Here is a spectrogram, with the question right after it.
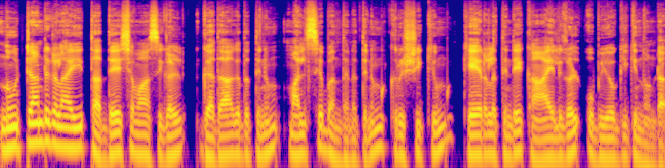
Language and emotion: Malayalam, neutral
